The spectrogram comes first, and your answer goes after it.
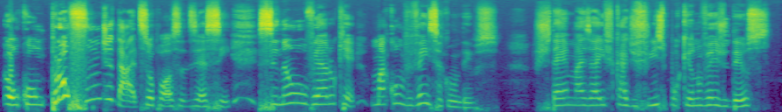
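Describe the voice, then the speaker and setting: Here the Carioca preacher from Rio de Janeiro sounds mellow, her fairly high, expressive voice moving a little fast. She keeps asking the congregation questions and then supplying the answers in her Brazilian Portuguese sermon. It's a dry, clean studio recording.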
